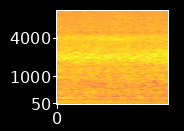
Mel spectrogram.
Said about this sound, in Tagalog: electric fan.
